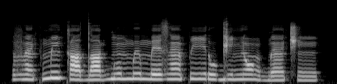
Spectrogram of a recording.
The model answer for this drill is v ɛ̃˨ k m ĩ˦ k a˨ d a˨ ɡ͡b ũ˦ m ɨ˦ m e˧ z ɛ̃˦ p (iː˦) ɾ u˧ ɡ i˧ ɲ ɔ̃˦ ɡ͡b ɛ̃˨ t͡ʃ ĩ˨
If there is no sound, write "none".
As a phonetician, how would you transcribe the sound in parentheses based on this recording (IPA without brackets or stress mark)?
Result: iː˦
